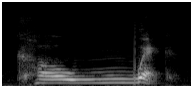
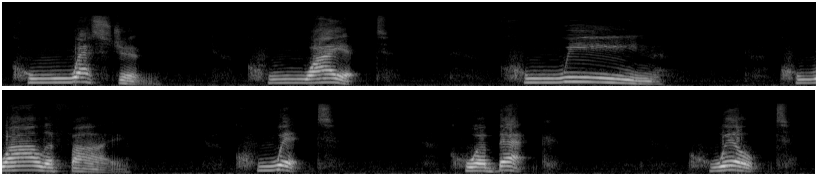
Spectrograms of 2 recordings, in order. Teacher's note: the word quick is pronounced with a K and a strong W sound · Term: Q sounds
